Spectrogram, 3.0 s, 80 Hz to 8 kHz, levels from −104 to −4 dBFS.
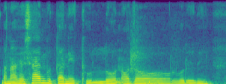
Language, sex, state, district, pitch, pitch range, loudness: Chakma, female, Tripura, Dhalai, 155 Hz, 150-160 Hz, -13 LUFS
